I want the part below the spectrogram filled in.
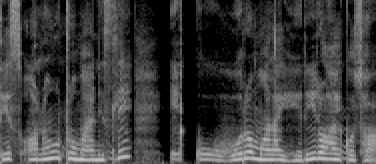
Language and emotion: Nepali, fearful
